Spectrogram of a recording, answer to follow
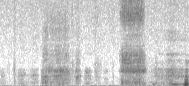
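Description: A man crying with his face in his hands: two faint, heavy breaths or sniffs, one about half a second in and one near the end.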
